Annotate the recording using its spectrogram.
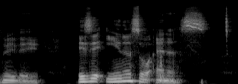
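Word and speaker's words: Ennis: I feel like it's enis because enis sounds too much like penis and nis is how it's pronounced.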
